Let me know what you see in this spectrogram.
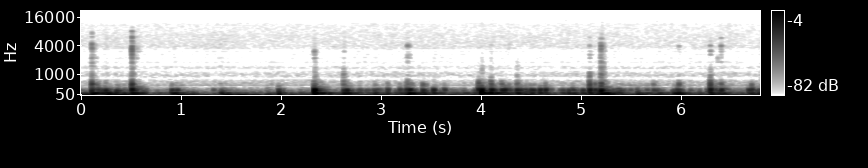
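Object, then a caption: Metal mesh microphone grille. Fingertips and long nails scratch the sides and top of a Blue Yeti microphone's hollow metal mesh dome grille. The result is a dense, boomy rumble of low scraping and thumping, with short sharper ticks poking through now and then. The sound stays dull and low throughout, with almost nothing bright in it.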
